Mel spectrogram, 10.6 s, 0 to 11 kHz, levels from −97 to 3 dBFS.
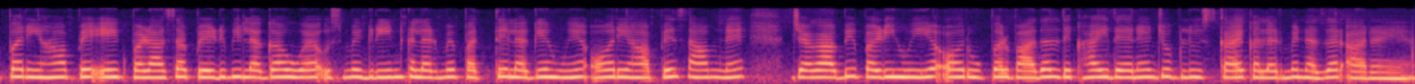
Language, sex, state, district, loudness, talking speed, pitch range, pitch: Hindi, female, Bihar, Kishanganj, -12 LUFS, 250 wpm, 270-285 Hz, 280 Hz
